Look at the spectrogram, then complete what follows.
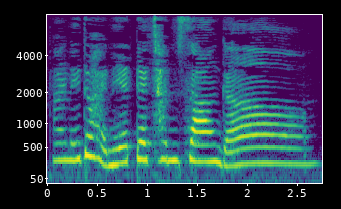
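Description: High-voiced, outspoken young student woman. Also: measured pace. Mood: indignant. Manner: expressive, exclamatory. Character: outspoken, indignant, loyal young student woman, best friend. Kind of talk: radio drama acting.

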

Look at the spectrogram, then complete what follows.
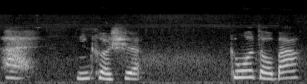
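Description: A young princess acted by a woman, fussy and caring like an elder sister. She has a very high voice in audio drama style, over faint background noise. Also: steady tone, slow pace, fairly bright tone, rough recording. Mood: fond exasperation. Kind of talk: Chinese audio drama acting.

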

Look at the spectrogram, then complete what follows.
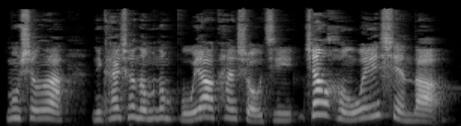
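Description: Spoiled young girlfriend, high-pitched, bright, whiny and coquettish, radio drama style. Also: expressive. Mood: scolding. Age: young adult. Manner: whiny, coquettish, drawn-out words. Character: petulant, pampered young girlfriend, cutely nagging.

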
